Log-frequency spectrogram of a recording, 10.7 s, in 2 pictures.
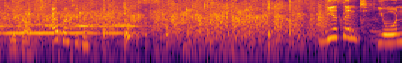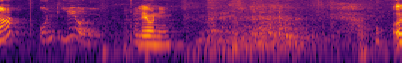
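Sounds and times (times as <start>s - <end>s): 
audience applause: 0.0s - 4.7s
speech: 0.1s - 1.9s, 4.4s - 7.7s
laughter: 8.0s - 9.8s.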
